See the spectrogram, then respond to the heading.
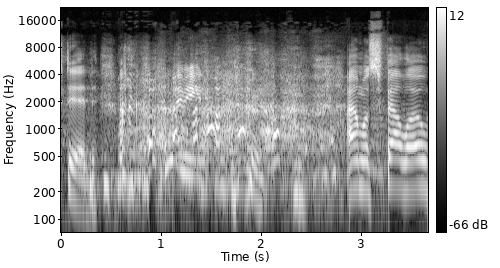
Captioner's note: audience laughing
